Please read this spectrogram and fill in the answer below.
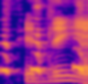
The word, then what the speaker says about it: PDLY: P-D-L-Y. Pidley? – Pidley, yeah.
